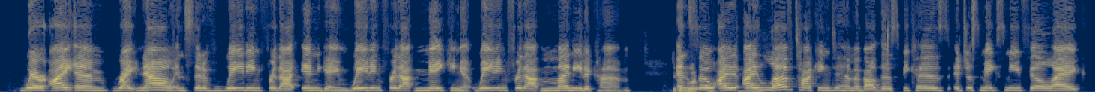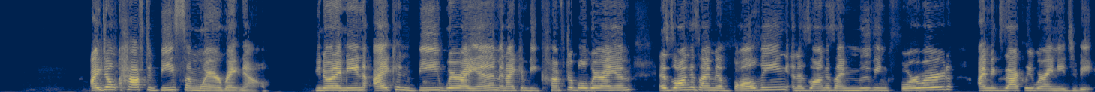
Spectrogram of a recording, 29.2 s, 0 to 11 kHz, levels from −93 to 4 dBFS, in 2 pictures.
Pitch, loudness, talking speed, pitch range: 245 Hz, -22 LUFS, 175 wpm, 230-260 Hz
